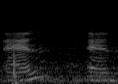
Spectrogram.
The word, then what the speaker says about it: 難: Nan, it means difficult and it's difficult to pronounce. So it starts with N and ends with another N. Nan. And it's in a low tone, so nan.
